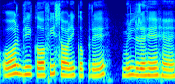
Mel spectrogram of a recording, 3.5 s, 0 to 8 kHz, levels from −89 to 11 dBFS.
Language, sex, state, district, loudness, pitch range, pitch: Hindi, male, Bihar, Patna, -16 LUFS, 205-235 Hz, 215 Hz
